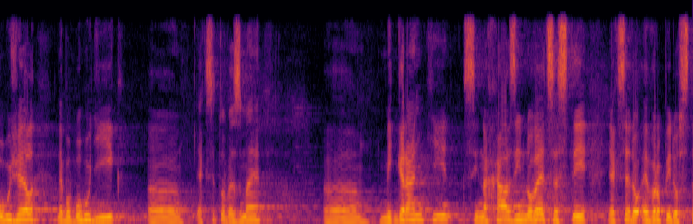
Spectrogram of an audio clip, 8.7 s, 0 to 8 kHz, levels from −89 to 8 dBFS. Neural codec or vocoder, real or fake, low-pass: none; real; 7.2 kHz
